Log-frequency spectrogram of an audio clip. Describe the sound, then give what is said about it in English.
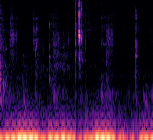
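Someone chews raw massaged kale with steady, rhythmic crunching bites, moist and leafy, the jaw working in an even beat with a few sharper crunches. “Okay, now this one. This one is massaged. Massaged kale. Massaged kale.”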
